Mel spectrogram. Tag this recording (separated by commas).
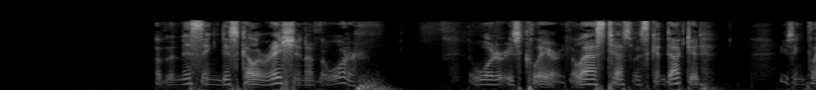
Speech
